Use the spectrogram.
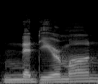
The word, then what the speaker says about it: Nadirmon: mon it was uh nadirmon I believe it was nidio yeah n a d i r mon like natter natter and okay I was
